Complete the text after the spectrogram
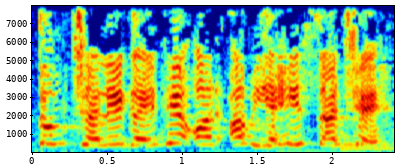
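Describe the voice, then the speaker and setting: A woman's voice: very high voice, steady tone, a little slow, pushed and bright, soft background music, full character voice. A woman dubbing a tough, defiant young woman who looks after her siblings, in a dubbed TV drama. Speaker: dubbing actor. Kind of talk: Urdu dub of a TV drama.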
